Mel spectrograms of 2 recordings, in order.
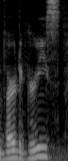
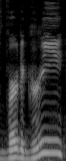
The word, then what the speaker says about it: verdigris: to actually pronounce that I'm going with the Google pronunciation verdigris some people think it's vert agree some people think it's pronounced the way it looks vert aggressed so it just seems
